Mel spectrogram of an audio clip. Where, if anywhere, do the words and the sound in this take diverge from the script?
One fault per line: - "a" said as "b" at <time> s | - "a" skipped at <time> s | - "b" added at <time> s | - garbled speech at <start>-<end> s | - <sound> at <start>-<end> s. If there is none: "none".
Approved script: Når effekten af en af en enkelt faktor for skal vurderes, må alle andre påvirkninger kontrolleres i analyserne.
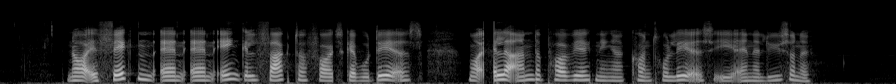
- dropout at 4.8-4.9 s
